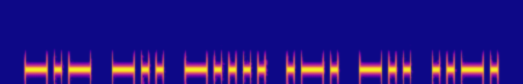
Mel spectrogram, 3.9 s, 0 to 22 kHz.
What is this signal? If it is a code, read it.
Morse code, heard as a keyed tone, about 22 wpm, 700 Hz. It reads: KD6RDF
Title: USA Call Signs Repeated 3x 22wpm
